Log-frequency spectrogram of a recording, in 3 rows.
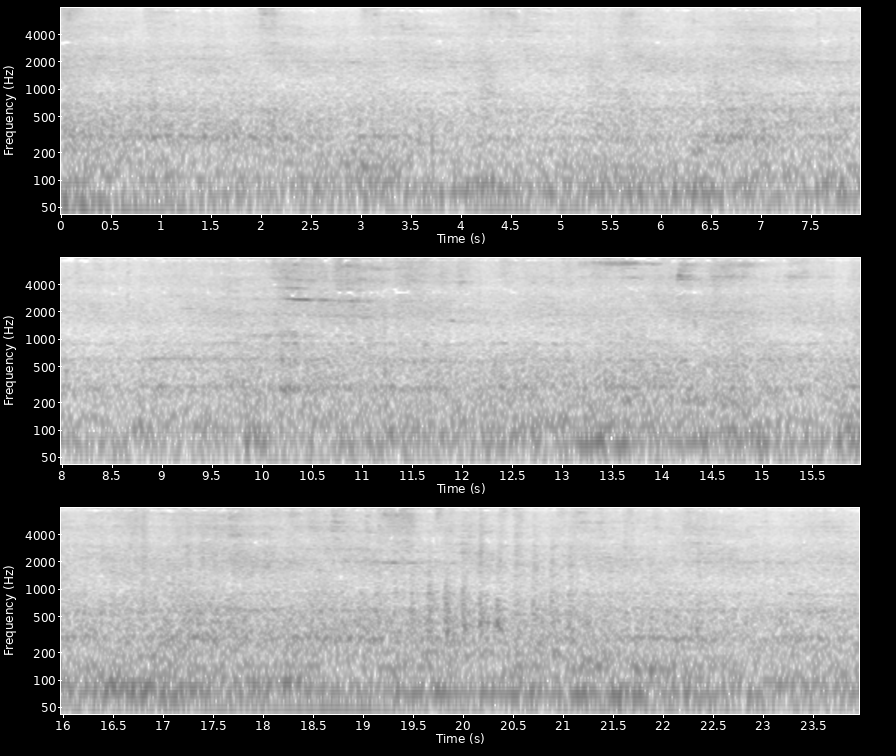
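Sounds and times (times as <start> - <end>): freight train rumbling past: 0.0 - 23.9
high wheel squeals: 9.5 - 12.0.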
